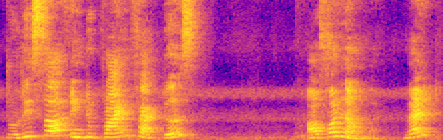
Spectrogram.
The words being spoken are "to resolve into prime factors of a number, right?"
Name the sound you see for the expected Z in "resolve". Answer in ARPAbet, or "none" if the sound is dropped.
S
